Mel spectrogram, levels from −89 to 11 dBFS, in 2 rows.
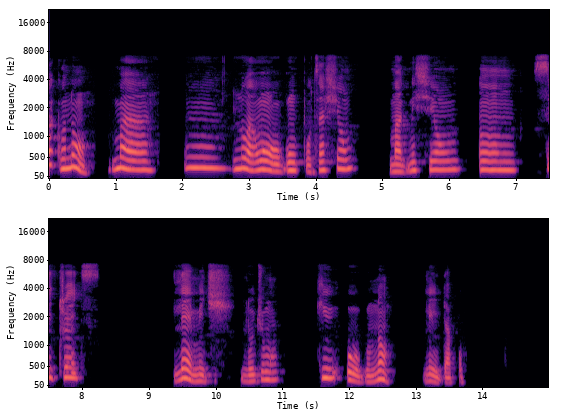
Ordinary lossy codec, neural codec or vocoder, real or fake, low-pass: none; none; real; 7.2 kHz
